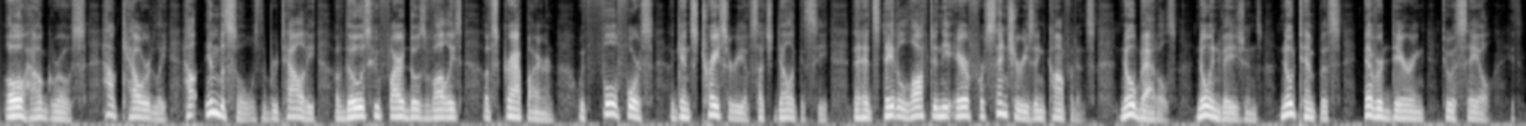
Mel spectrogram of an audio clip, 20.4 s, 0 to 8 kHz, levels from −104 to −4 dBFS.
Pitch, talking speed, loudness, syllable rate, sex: 135 Hz, 145 wpm, -19 LUFS, 5.0 syllables/s, male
